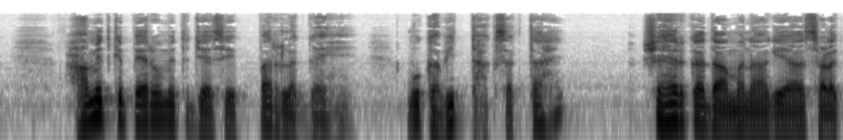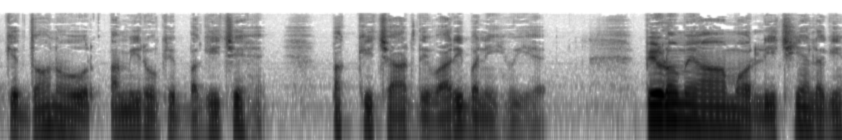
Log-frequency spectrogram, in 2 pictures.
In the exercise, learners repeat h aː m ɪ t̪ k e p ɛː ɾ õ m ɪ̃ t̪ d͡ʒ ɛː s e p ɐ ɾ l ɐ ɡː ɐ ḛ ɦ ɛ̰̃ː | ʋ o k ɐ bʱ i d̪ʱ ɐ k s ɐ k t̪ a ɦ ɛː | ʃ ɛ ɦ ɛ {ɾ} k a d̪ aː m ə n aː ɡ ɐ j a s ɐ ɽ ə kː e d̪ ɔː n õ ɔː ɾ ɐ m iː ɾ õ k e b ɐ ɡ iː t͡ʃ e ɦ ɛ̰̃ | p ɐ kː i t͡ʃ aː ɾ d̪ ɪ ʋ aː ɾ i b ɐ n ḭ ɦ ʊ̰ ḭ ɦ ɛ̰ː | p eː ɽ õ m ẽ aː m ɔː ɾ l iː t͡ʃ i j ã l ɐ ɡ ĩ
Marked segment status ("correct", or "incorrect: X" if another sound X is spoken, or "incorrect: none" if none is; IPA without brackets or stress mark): correct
